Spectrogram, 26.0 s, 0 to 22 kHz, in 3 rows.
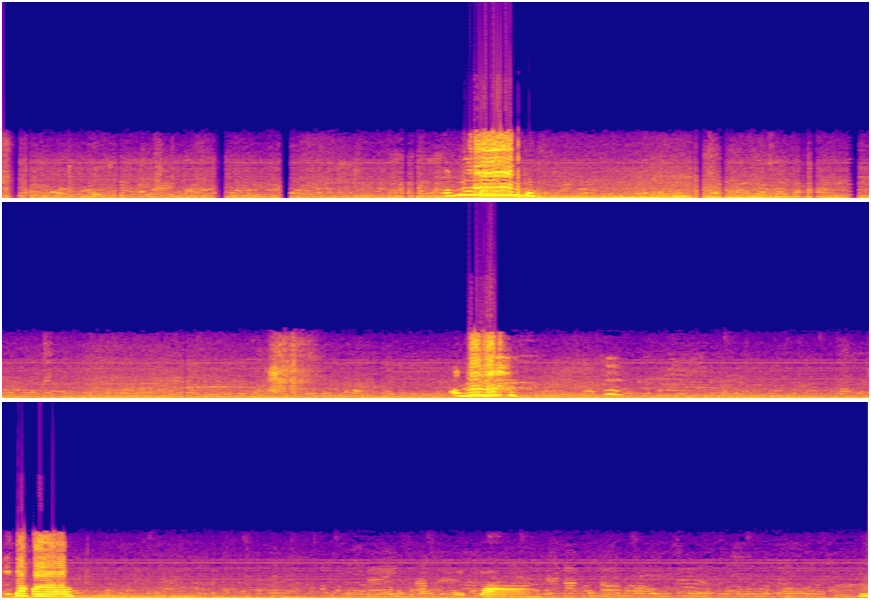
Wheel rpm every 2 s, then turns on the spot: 0, 0, 0, 0, 0, 0, 0, 0, 0, 0, 0, 0, 10.
24-26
